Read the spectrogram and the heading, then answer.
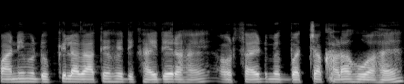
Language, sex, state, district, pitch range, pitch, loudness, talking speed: Hindi, male, Chhattisgarh, Balrampur, 115-125 Hz, 120 Hz, -15 LUFS, 235 wpm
